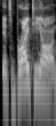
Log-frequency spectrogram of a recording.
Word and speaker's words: Brighteon: It's Brighteon. So like bright and then EON. So BRIGHT.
